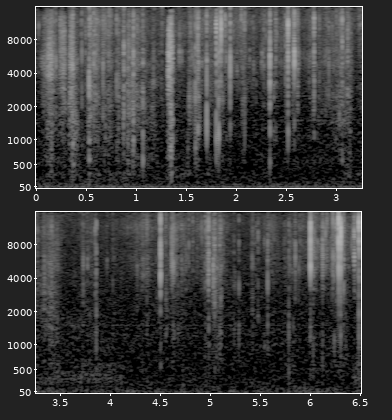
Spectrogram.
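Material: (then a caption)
Sola wood. A dry sola wood flower with layered petals is held close and scratched and tapped with fingernails. It gives a quiet, dense run of brittle, bright crackles and sharp ticks that stop instantly, over a soft rustling scratch. A few louder snaps stand out near the start and end.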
